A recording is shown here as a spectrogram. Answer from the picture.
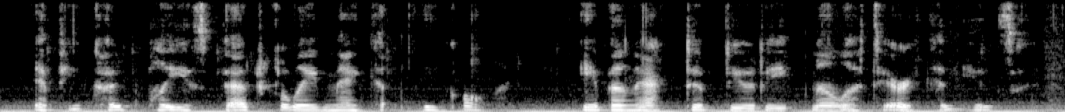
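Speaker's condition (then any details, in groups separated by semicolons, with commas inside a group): MS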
